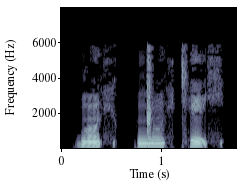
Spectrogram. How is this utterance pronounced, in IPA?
ɡ õ ç | ŋ͡ǁ ũ ç cʰ e ç

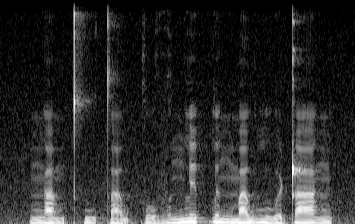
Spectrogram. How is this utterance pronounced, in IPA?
ŋ a˨˩ m t̪ʰ u˨˩ t̪ a˨˩˨ w k o˨˩˨ v ə˧˥ ŋ l e˦˥ p̚ l ə˧ ŋ m a˧˥ w l u˨˩˦ ə̯ ʈ a˧ ŋ

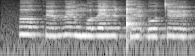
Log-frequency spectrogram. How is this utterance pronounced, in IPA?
ɤ k ʏ v ø ŋʷ ɤ ð ɛ ð ʏ ɡ͡ǃ ʏ ʔ o t ø

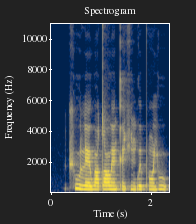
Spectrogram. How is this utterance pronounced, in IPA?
t͡ʃʰ u l ɛ w œ tˤ u w ɛ̃ kʼ ɛ̃ ç ɛ̃ ɡʷ e pʰ ɔ̃ j u

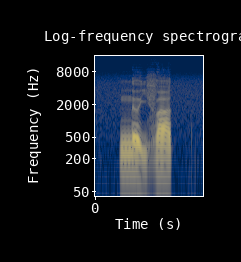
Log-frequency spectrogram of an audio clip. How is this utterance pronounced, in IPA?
n ə˧˩ j v a˨˩ t̚

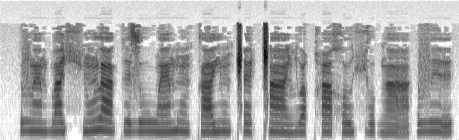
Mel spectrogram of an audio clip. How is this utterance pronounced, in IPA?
v ɛ̃ b a ç õ l a k ɪ z u w ɛ̃ b õ k a j ũ ǁ ɛ ǁ ã ʎ u qʰ ɛ χ u ç o ɡ ã | v ɪ

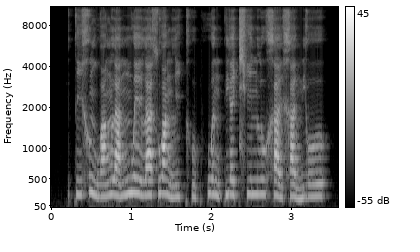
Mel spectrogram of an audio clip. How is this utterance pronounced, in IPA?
t̪ i˧˥ x ʊ˥˩ ŋ w ɑ˧˥ ŋ l a˧˥ n n̪ w e˥˧ ɪ̯ l ä˥˧ s w ɑ˥˩ ŋ l i˧˥ kʰ u˨˩ pʰ w ə˥˩ n t̪ j ɛ˥ t͡ɕʰ i˥ n l u˥ x a˥˧ ɪ̯ x a˥˩ ɪ̯ m j o˥ ʊ̯

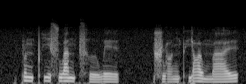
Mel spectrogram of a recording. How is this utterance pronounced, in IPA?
p ə˥˧ n pʰ i˥˧ s w a˥˩ n t͡sʰ ɹ̩˧˥ w e˧ ɪ̯ | ʂ w ɑ˧˥ ŋ pʰ j ɑ˥˩ ʊ̯ m a˧˥ ɪ̯

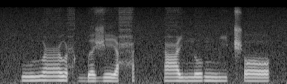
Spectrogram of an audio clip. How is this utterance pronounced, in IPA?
w u ʕ u ħ ɡ͡b ɐ ʒ e ħ | ʕ i n o ŋ͡m i t͡ʃʼ ɔ

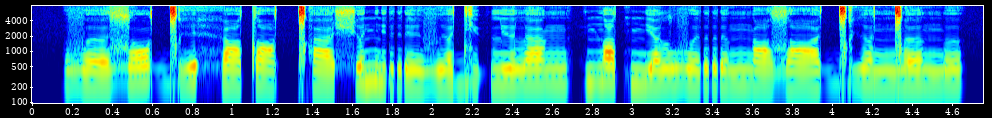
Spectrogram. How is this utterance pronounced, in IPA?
v ɜ˨˩˦ z ɔ˧˥˧ ɡ͡ǀ e˧˥˧ h ʉ˨˩˦ tˤ a˨˩ ǀʰ a˨˩ ʃ ə˧˥˧ nʲ r e˨˩ v ɪ˨˦ ɐ̯ dʲ ʉ˧˥˧ ʔ lʲ ə˧˥˧ l a˥ ŋ | nʲ e˦˨ tˤ nʲ ɔ˨˦ l v ə˨˩˦ r ə˨˩˦ ŋ ɜ˨˩ zˤ ɜ˨˩˦ ɡ͡ǀ i˦˨ ɐ̯ ŋ͡ǀ ɜ˧˥˧ ŋ ə˧˥˧

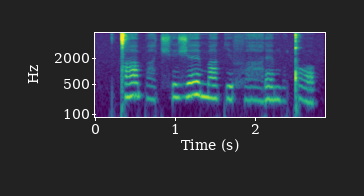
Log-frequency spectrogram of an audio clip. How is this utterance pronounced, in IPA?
ǀ a p a̤ t͡ʃʰ ɪ ʒ ɛ m a k ɪ f a̤ ɾ ɛ m o̤ ǃ ɔ

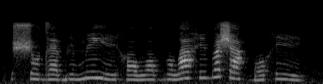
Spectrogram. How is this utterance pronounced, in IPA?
ʃ o˨ d ɛ˨ b i˨ m i˧ j i˨ h ɔ˨ w ɔ˨ b o˨ w a˧ h i˧ b a˦ ʃ a˦˨ ɡ͡b o˨˦ h i˦˨

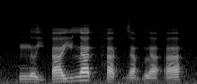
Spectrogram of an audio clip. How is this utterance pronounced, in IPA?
n ə˧˩ j ʔ a˨˦ j l a˦˥ t̚ h a˨˩ k̚ z a̰˧˨ m l a̰ː˧˥

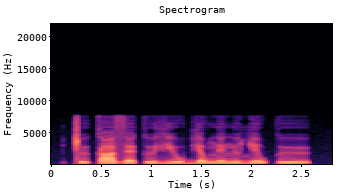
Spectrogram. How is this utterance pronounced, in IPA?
ǀ ʉ k a z ɛ k ʉ vʲ ʉ w bʲ a w n e n ʉ ʎ e w k ʉ

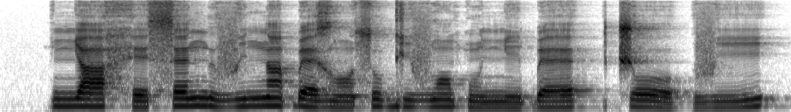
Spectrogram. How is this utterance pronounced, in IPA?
ɲ aː˧ h e˨ s ɛ˦ ŋ ɨ˨ v i˧ ŋ ã˧ ɓ ɛ˨ ɣ ɔ̃˨˦ s u˦ ɡ i˧ v ɔ̃˦˨ p ũ˨ ɲ ĩ˨ ɓ ɛ˦ | t͡ʃ o˦˨ | v i˨˦

